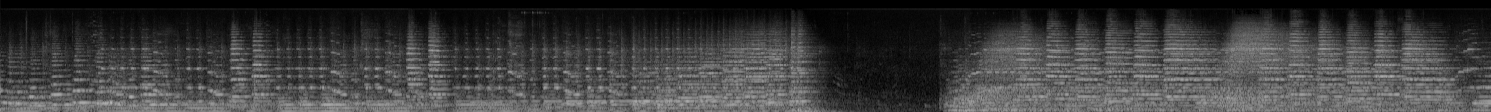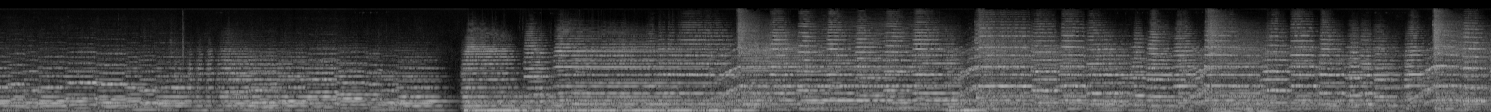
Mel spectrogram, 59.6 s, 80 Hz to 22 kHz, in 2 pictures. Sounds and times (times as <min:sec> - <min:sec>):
Music: 0:00.0 - 0:17.0, 0:18.8 - 0:59.6.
